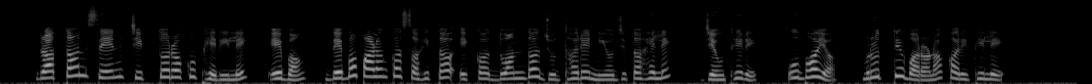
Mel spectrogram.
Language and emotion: Odia, neutral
